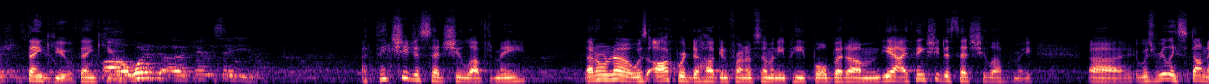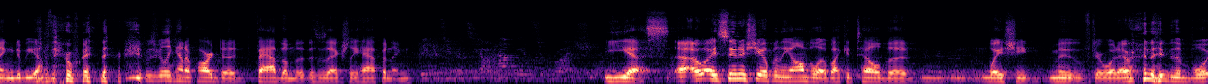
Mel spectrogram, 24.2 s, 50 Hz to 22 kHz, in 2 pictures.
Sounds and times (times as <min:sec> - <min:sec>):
Speech: 0:00.0 - 0:02.7, 0:03.6 - 0:05.3, 0:16.9 - 0:24.1.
